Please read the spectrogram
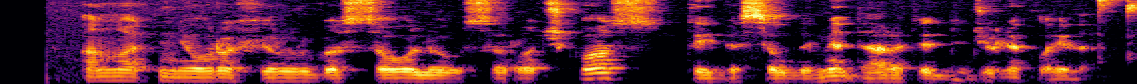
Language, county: Lithuanian, Klaipėda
